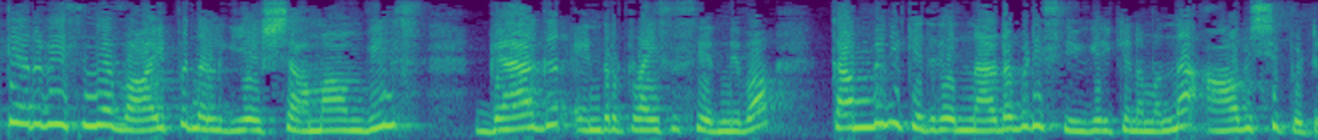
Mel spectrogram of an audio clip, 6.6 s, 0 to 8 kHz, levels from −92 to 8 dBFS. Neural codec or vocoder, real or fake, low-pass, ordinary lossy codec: none; real; none; none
